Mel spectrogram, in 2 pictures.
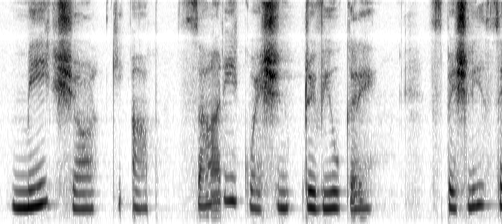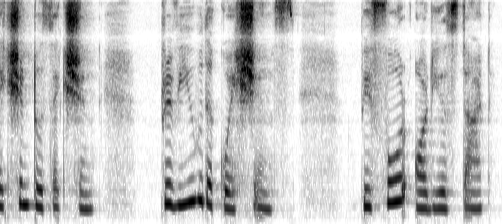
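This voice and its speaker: A woman tutor giving an explanatory lesson to students, earnest and repeating her reminders, slowing down to spell out the key points. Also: a little high, mellow, husky. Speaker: exam-prep tutor.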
